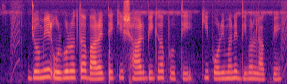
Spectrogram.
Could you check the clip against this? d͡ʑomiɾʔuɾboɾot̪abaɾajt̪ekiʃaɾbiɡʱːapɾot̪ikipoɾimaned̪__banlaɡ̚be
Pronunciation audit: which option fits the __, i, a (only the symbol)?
i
